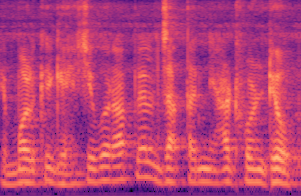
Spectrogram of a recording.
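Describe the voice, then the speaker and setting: Preacher, male, fairly high voice, storytelling sermon, acts out every character with rhetorical asides. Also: quick pace. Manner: animated storyteller acting out dialogue, frequent "hm?" asides. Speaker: kirtan preacher. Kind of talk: Marathi devotional storytelling sermon.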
